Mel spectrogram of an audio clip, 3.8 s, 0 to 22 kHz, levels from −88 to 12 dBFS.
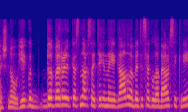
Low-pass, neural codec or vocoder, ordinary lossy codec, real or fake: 10.8 kHz; codec, 16 kHz in and 24 kHz out, 0.8 kbps, FocalCodec, streaming, 65536 codes; Opus, 64 kbps; fake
